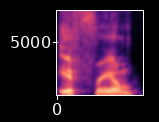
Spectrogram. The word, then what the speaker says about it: Ephraim: So Chronicles 7, it focuses on the descendants of Ishkar, Benjamin, Naphtali, Manasseh, Ephraim. I'm saying it right. Ephraim.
